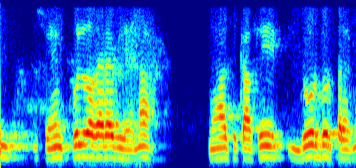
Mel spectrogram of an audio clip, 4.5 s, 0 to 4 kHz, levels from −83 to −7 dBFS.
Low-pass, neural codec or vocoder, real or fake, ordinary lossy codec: 3.6 kHz; none; real; none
